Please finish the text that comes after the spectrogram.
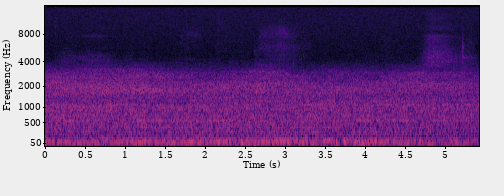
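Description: An airplane taxiing at Zurich Airport on a winter day, a steady low engine rumble holding constant and fairly distant throughout, with no voices.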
